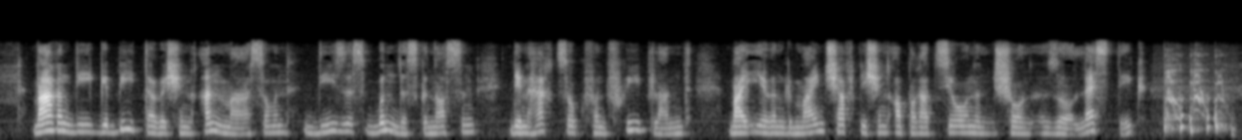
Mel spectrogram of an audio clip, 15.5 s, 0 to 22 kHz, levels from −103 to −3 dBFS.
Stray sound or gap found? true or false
true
